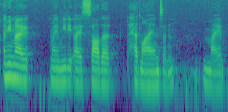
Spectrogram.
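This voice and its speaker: A woman's voice: low-pitched, a little slow. A woman speaking as a panelist at a live podcast taping, with wry, joking asides. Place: conference stage before an audience.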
